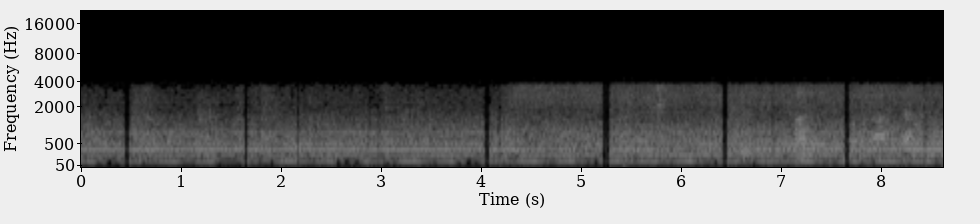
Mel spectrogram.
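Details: Kenmore Elite dryer (made by Electrolux) runs with a loud, steady droning hum and several fixed tones, far noisier than normal and getting louder over time; cause unknown.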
